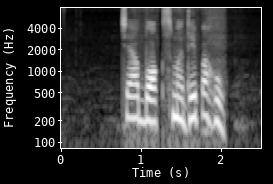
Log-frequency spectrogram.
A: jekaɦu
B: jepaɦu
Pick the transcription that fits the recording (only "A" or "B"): B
